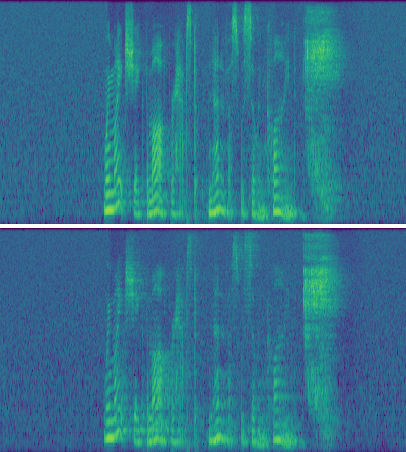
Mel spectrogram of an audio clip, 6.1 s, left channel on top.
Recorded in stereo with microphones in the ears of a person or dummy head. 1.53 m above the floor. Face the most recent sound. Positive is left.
turn(degrees=-45)  # may be behind; listen again after turning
